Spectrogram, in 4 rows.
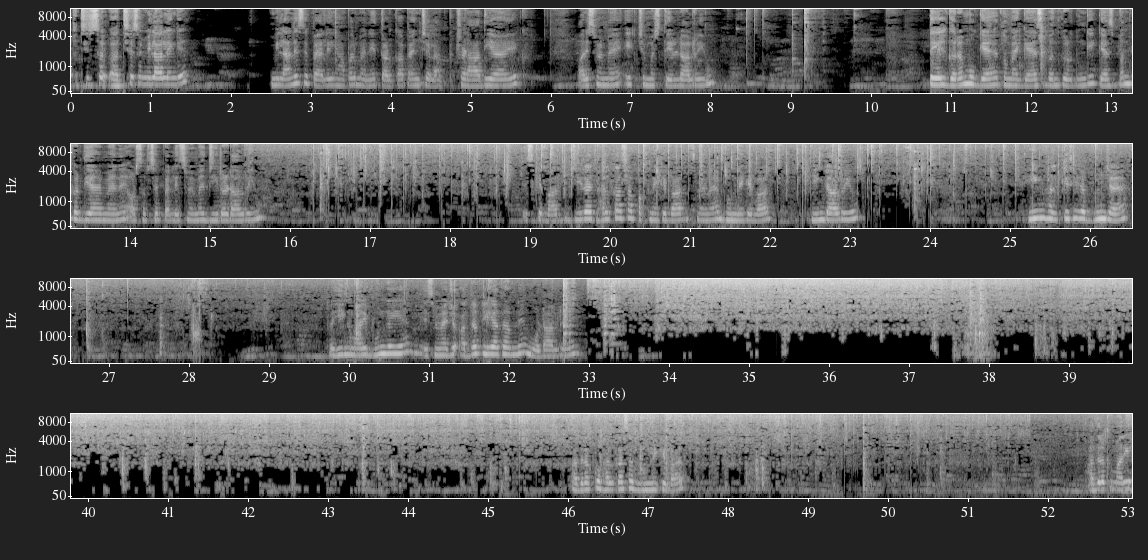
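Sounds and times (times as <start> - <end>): seeds sizzling in hot oil: 15.4 - 31.1, 32.9 - 53.0
steel spoon scraping a pan: 32.7 - 34.2.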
